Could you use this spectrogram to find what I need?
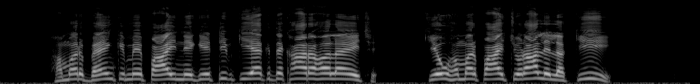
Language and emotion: Maithili, fearful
